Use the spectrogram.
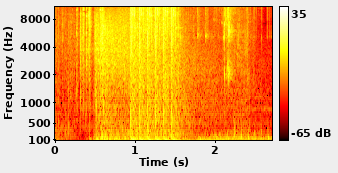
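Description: Gunfire in the video game Once Human as spider eggs are shot: a quick burst of rapid shots, close and loud, that fades into game ambience.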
